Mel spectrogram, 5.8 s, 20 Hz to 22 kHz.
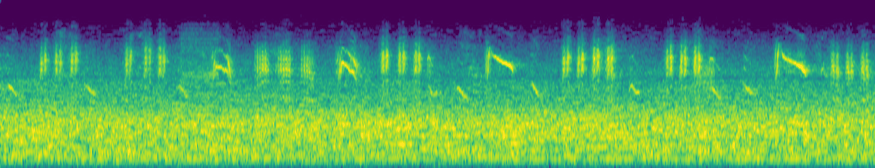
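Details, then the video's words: Barn swallow sings from a perch during a rest from nest building, Nioman river bank, Hrodna, western Belarus, 11 May 2023: fast high twittering bursts of squeaky chirps and quick slurred notes over constant rushing background. "Barn swallow singing"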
